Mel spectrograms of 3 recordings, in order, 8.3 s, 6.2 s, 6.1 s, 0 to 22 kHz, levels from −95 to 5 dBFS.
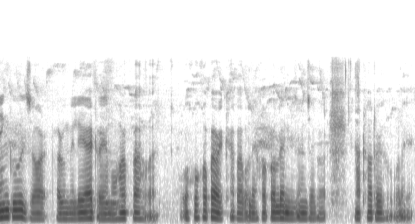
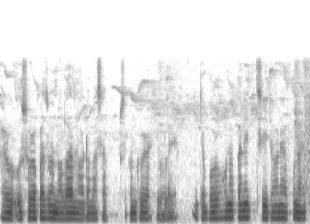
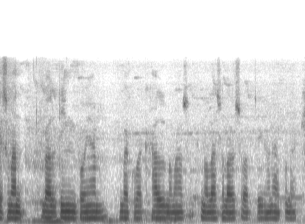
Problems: constant background noise, background conversations at intervals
